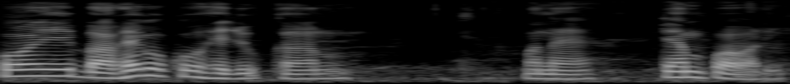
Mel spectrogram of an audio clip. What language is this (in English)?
Santali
